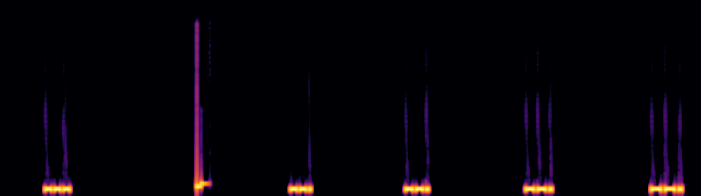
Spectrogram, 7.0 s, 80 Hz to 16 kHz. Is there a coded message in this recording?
Yes: Morse code from 0.5 to 6.8 s, heard as a keyed tone, about 48 wpm, spaced as for 9 wpm, 700 Hz. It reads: O GGGG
